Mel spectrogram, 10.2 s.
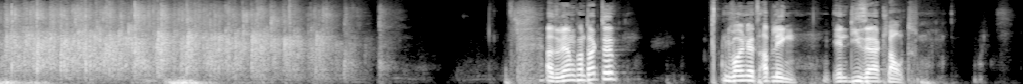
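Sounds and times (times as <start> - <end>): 
audience applause: 0.0 - 3.9
speech: 5.5 - 6.3, 7.2 - 9.3.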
